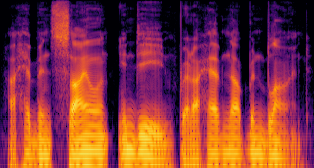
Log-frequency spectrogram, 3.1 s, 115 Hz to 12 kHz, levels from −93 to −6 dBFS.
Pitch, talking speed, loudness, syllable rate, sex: 80 Hz, 210 wpm, -20 LUFS, 4.4 syllables/s, male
